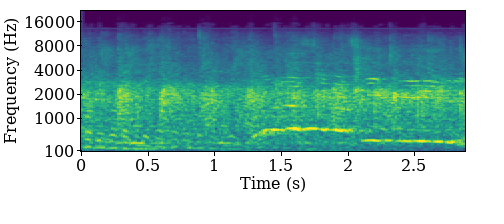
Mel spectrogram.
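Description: An audience claps steadily for church elders and their team at a Christian music family's World Music Day celebration in Hyderabad. The moderate, sustained applause runs throughout, with a voice heard faintly beneath it.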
